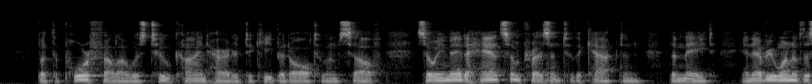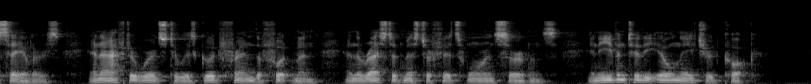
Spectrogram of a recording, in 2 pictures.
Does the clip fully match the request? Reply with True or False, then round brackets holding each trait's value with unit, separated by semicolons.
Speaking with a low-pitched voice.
True (85 Hz)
